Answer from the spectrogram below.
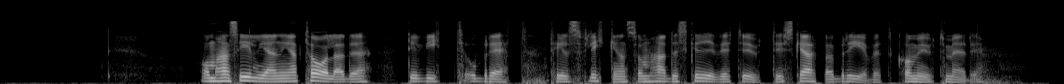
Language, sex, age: Swedish, male, 31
